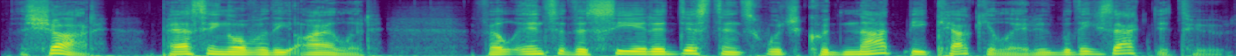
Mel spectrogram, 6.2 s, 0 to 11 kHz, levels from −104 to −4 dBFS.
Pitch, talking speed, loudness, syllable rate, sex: 125 Hz, 195 wpm, -18 LUFS, 6.3 syllables/s, male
